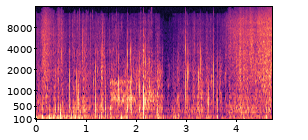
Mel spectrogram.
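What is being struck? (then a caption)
Filter-paper tea bag with dry tea leaves. A small filter-paper tea bag filled with dry tea leaves, its string hanging down, is held close and rubbed and squeezed between the fingertips of both hands. Soft, dense crinkling and rustling comes in many quick, closely packed crackles with bright, high hiss.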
